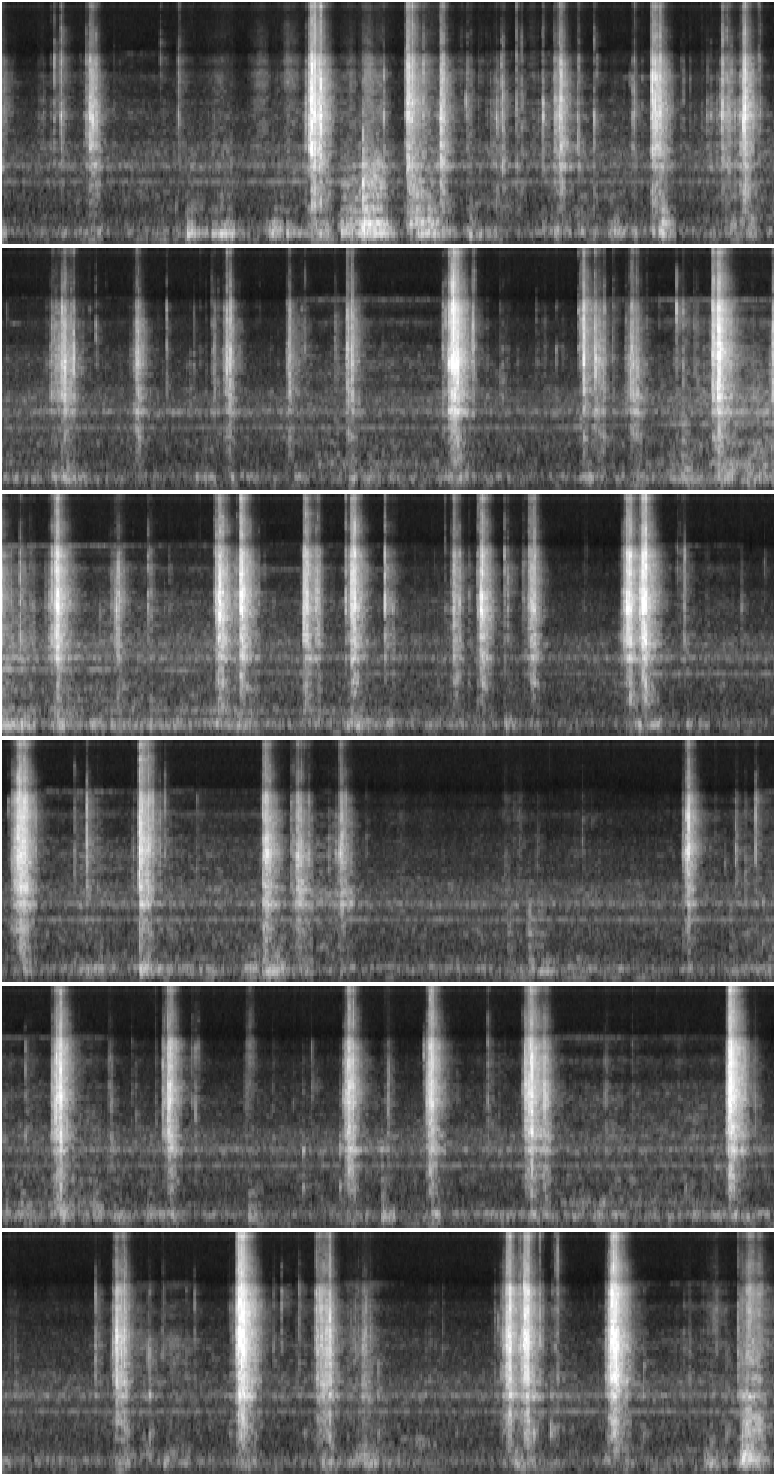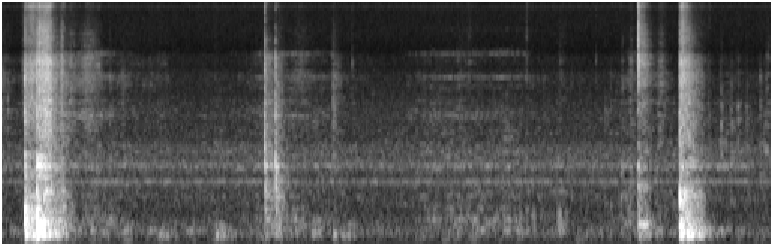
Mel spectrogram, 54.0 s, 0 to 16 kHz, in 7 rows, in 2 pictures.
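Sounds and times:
speed cube clicking: 0.3 - 1.1, 3.0 - 3.4, 4.0 - 11.4, 12.1 - 21.0, 21.6 - 22.4, 23.1 - 24.9, 25.6 - 26.8, 29.9 - 32.9, 33.9 - 36.4, 38.1 - 38.5, 39.5 - 45.0.

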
